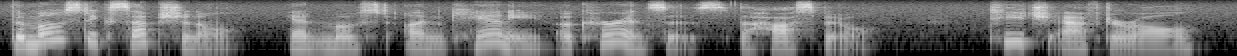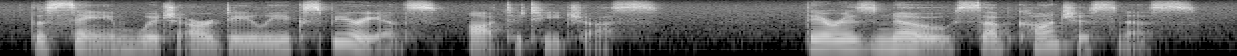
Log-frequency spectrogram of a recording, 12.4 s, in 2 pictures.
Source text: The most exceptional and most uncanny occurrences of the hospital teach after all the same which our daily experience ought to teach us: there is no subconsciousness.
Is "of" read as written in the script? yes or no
no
